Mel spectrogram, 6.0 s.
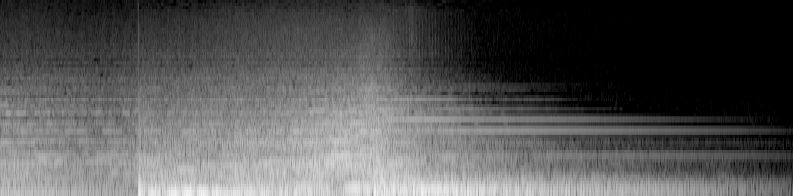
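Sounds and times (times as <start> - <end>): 
tense music sting: 1.0 - 5.7.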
